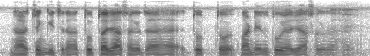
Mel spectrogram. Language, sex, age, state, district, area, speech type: Punjabi, male, 30-45, Punjab, Mohali, urban, spontaneous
